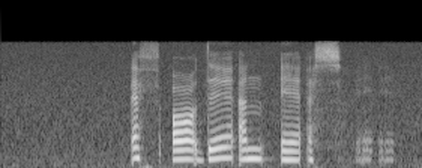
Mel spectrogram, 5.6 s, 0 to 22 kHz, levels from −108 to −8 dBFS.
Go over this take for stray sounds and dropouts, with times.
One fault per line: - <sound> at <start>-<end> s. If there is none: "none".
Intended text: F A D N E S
- laugh at 4.7-5.2 s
